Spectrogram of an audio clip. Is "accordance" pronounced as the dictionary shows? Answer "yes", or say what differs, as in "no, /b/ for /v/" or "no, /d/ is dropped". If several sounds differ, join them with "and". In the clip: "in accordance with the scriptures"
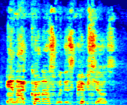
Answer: no, /n/ is dropped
